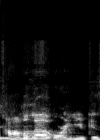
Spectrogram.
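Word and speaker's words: Kamala: What reform has Camala proposed? Kamla and it's Kamla. Say her name correctly or you can just say Harris. There's there's no difference. Kamla.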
